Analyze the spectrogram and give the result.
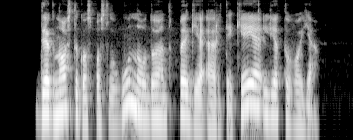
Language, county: Lithuanian, Klaipėda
